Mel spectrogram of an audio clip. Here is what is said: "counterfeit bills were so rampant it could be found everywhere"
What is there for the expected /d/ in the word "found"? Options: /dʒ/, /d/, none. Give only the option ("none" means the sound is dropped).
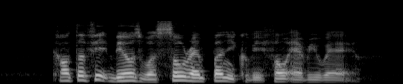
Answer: none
